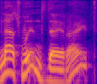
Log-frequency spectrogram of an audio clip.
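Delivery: vampire count voice. Speaker repeats when a video game came out, in a Count Dracula voice. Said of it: "I don't know why I said it like that".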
